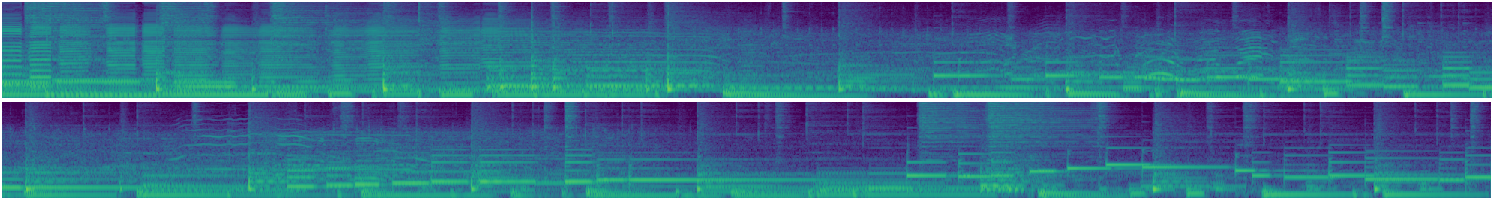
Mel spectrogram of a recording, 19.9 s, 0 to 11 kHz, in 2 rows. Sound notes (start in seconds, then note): 8.1 students chattering; 14.8 cheering continues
